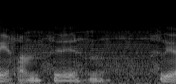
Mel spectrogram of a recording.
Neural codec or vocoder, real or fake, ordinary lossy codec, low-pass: autoencoder, 22.05 kHz, a latent of 192 numbers a frame, VITS, trained on many speakers; fake; none; 7.2 kHz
